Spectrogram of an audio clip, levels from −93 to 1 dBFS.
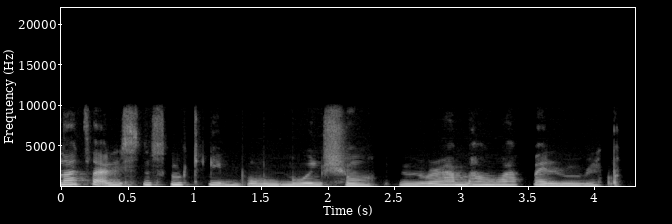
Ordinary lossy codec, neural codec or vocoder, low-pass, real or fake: none; autoencoder, 22.05 kHz, a latent of 192 numbers a frame, VITS, trained on one speaker; 9.9 kHz; fake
